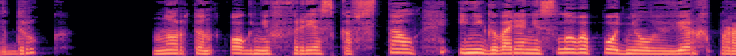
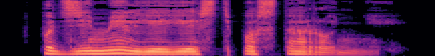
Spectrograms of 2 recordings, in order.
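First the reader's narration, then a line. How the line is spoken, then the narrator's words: Tired. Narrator (Russian): устало произнес Нортон-старший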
